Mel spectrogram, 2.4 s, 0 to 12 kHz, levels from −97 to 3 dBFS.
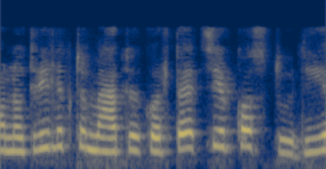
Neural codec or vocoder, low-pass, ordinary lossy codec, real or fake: codec, 16 kHz, 1 kbps, X-Codec, WavLM features, trained on Multilingual LibriSpeech; 7.2 kHz; AAC, 32 kbps; fake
